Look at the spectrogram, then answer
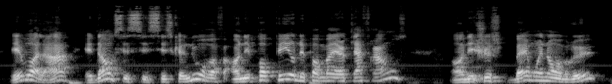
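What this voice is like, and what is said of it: Québécois French accent. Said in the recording (French): “notre accent ... l'accent québécois est l'accent de France de l'époque ... le patois 17e”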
